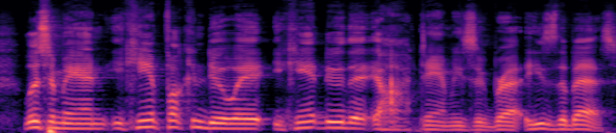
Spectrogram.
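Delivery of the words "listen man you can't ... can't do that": normal talking voice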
